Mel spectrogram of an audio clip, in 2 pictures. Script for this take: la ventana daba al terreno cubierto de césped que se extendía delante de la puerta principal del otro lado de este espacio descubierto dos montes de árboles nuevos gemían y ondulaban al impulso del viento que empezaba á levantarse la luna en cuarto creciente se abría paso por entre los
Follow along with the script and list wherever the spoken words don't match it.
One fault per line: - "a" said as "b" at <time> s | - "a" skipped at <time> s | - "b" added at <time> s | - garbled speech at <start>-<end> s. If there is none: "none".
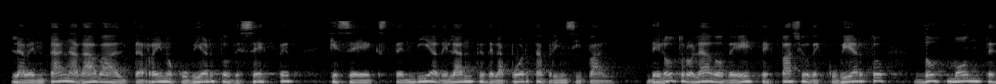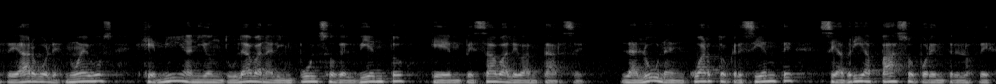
none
